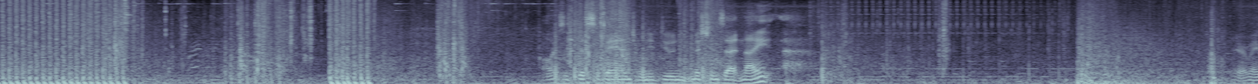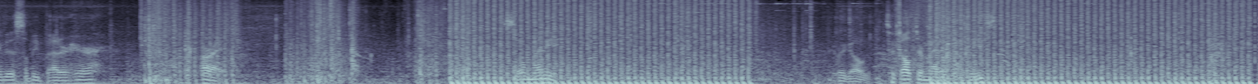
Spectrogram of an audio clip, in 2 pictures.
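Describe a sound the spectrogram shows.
An automatic rifle fires bursts of gunshots.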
